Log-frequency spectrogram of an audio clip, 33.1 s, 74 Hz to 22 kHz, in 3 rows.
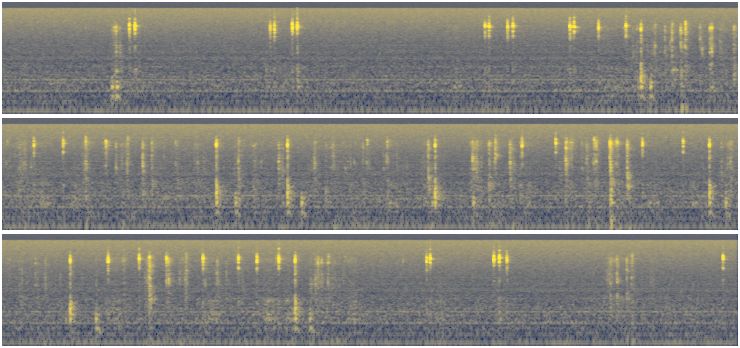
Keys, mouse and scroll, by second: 2.0 right click, 4.1 click, 4.5 right click, 7.4 click, 9.7 alt+middle click, 9.8-10.8 typing, 10.7-11.1 scroll down 2, 11.1 F3, 11.6-12.2 alt+drag, 13.0 Delete, 13.5 space, 14.4 alt+middle click, 14.9 F3, 15.4 alt+middle click, 16.4 ctrl+z, 17.6-18.3 alt+middle click, 18.5 F3, 19.0-19.6 alt+click, 19.9 ctrl+z, 20.3 space, 20.8-21.7 alt+click, 21.8 alt+middle click, 23.2-24.4 alt+middle click, 23.8 alt+click, 24.9 Delete, 25.2-25.8 click, 26.0-26.9 alt+click, 26.6 alt+middle click, 26.8-27.7 typing, 28.6 click, 29.6 right click, 29.8-33.1 drag, 31.6 F3.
